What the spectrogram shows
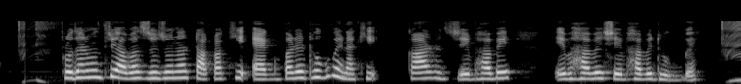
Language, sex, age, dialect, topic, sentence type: Bengali, female, 36-40, Standard Colloquial, banking, question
